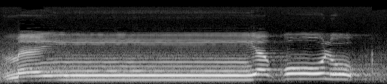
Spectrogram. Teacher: Huruf ya itu tidak ada sabdu, maka naklah diberikan dia dengan dengung.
